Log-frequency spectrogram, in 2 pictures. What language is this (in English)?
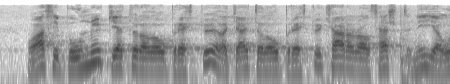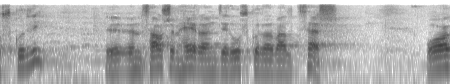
Icelandic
